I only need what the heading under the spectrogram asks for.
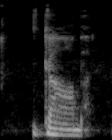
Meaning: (noun) 1. Fashion, style of dressing oneself up 2. A type of dress or clothing 3. A guise, external appearance; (verb) To dress in garb; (noun) A wheatsheaf
- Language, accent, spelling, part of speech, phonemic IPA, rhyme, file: English, Southern England, garb, noun / verb, /ɡɑː(ɹ)b/, -ɑː(ɹ)b, LL-Q1860 (eng)-garb.wav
